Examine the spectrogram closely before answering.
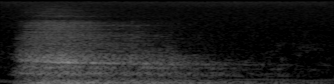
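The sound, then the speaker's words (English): A deep breath let out in one long sigh-like exhale, strongest at the start and tapering away over under two seconds. “Take a deep breath in with me now. And let it out.”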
